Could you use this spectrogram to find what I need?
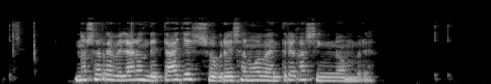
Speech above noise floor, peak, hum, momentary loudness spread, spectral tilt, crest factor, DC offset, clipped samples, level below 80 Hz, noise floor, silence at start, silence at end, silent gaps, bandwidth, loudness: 55 dB; -4 dBFS; none; 17 LU; -4.5 dB/octave; 16 dB; under 0.1%; under 0.1%; -56 dBFS; -73 dBFS; 0.1 s; 1.15 s; none; 9.4 kHz; -18 LUFS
